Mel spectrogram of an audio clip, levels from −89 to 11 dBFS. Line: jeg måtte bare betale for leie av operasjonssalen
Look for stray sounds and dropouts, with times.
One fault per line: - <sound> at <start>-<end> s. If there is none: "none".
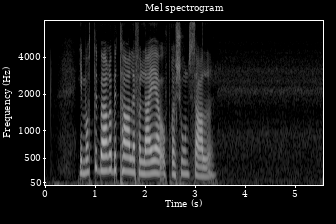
none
